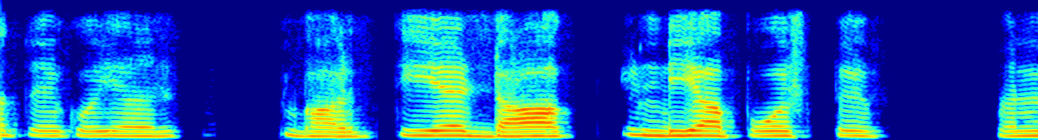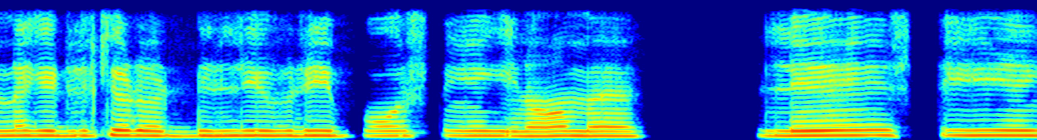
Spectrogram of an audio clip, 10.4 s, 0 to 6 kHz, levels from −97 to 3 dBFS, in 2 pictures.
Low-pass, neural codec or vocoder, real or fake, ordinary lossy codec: 5.4 kHz; vocoder, 44.1 kHz, 128 mel bands, Pupu-Vocoder; fake; none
